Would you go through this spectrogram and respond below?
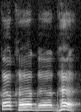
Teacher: तो क वर्ग का उच्चारण स्थान क्या है, कंठ है, और तो इसलिए घ का भी उच्चारण स्थान क्या हुआ, कंठ हुआ।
